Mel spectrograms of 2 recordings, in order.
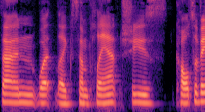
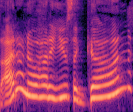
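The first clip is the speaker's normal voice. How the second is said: teasing, mocking tone, pitched up; 8 semitones higher than usual. Retelling a man joking with the woman he dragged off: retelling a mocking tone. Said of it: "jokes with her in a mocking tone".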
